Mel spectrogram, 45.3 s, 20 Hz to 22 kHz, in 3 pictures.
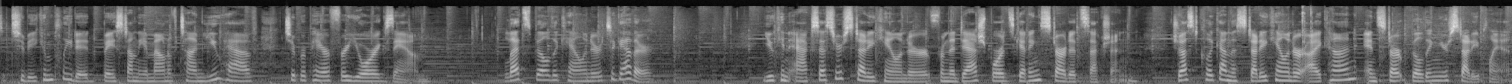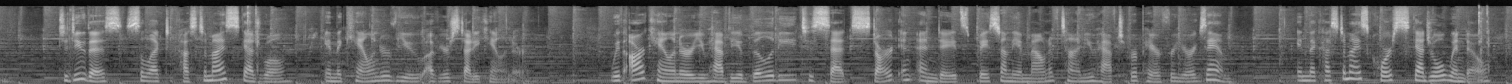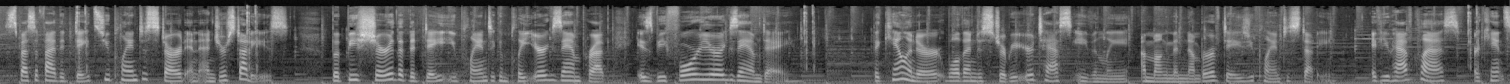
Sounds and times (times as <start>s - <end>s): Speech: 0.0s - 4.3s, 5.0s - 6.6s, 7.6s - 20.4s, 21.2s - 27.5s, 28.1s - 38.2s, 39.0s - 45.3s
Music: 0.0s - 45.3s.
